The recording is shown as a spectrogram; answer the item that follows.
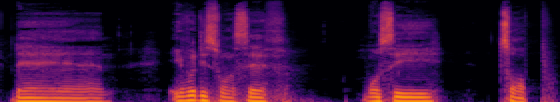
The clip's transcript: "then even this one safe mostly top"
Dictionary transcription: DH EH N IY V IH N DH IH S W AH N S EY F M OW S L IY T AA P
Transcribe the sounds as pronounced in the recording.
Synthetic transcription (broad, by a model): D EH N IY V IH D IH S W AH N S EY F M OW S IY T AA P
